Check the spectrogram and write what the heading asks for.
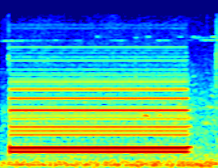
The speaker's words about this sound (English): And speaking of volume, this is the sound of a car horn from inside a car.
